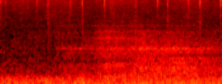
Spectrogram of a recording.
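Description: Steady low background rumble, with faint light ticks of a stylus tapping dots onto a tablet screen.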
